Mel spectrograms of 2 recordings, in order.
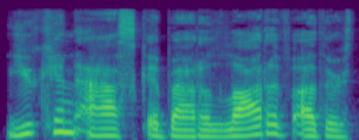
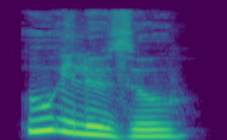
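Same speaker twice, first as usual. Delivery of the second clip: plain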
